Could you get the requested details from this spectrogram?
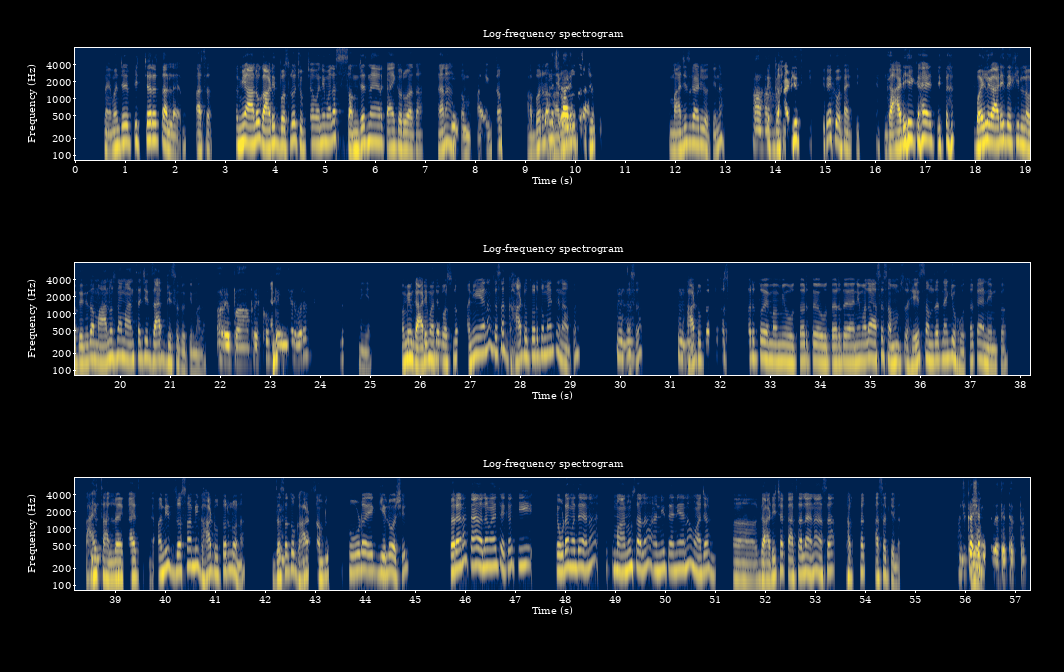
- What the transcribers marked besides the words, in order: static; other background noise; distorted speech; tapping; laughing while speaking: "गाडीच रे कोणाची गाडी काय तिथं बैलगाडीदेखील नव्हती"; unintelligible speech
- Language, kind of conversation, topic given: Marathi, podcast, एकट्या प्रवासात वाट हरवल्यावर तुम्ही काय केलं?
